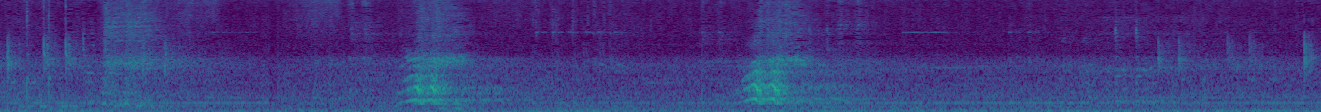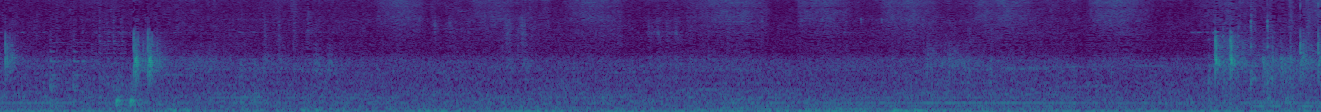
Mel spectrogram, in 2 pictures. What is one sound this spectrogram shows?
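Billiard balls knock against each other.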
